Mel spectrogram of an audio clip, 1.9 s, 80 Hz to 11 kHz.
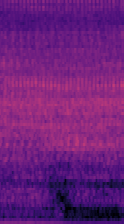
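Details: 2008 Renault Clio after repairing a corroded wiring harness causing a no start, short crank with immobiliser fault: immobiliser light goes off and the engine runs a steady, even idle with no misses, knocks or hunting; normal idle.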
